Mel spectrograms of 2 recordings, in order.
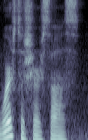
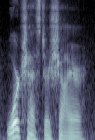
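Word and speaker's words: Worcestershire: It's like, "Yeah, I was having issues with pronouncing worst sauce. I'm pretty sure that's how it's pronounced. Not worst or worshshire or worstersh.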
